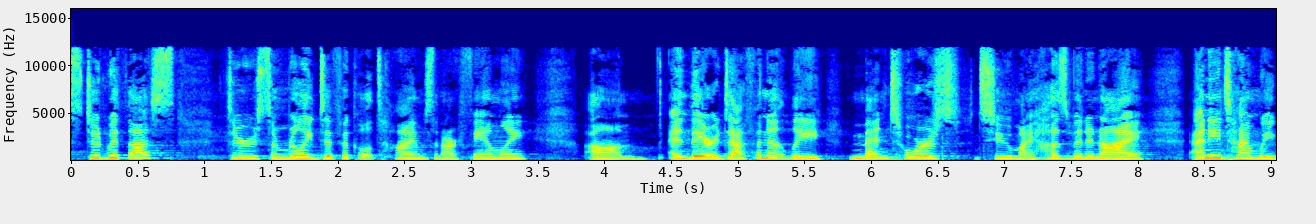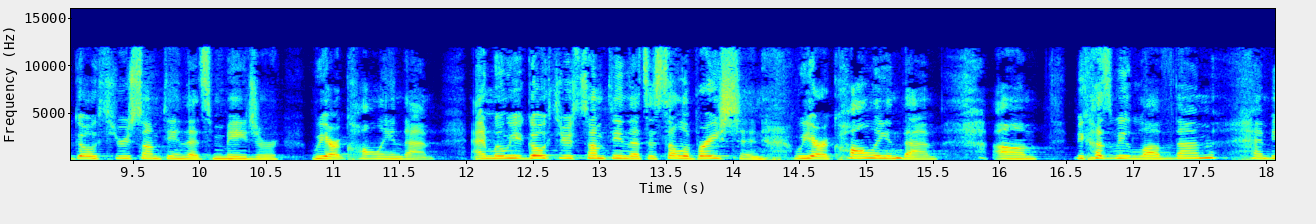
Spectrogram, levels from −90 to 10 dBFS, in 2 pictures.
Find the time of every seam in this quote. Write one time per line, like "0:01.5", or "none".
none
